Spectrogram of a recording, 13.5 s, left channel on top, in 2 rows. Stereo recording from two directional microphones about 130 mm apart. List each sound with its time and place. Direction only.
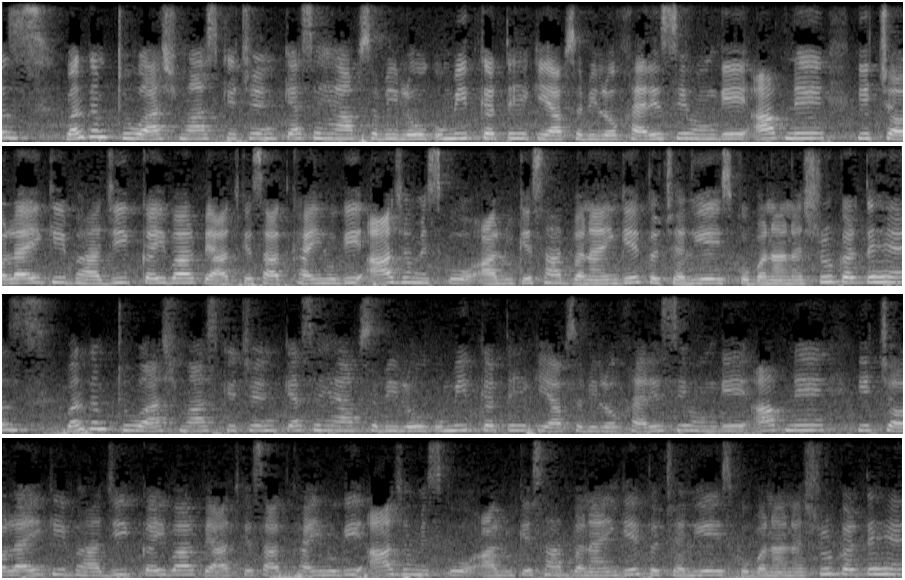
0.0 s a woman's voice: 35° left (ahead or behind)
